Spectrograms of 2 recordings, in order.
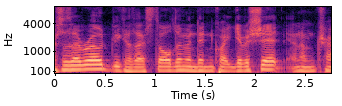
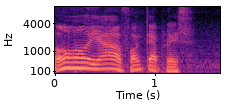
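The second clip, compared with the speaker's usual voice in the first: put-on soft, high, wee little boy voice, German accent; 5 semitones higher, 6 dB quieter than usual. Imagining what listeners in Japan would say: wee little German boy voice. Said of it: "You sounded like a wee little German boy".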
